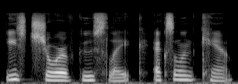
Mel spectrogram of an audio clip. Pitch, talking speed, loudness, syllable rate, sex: 190 Hz, 150 wpm, -17 LUFS, 5.0 syllables/s, female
